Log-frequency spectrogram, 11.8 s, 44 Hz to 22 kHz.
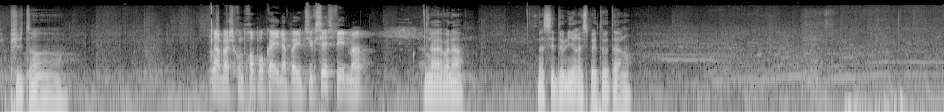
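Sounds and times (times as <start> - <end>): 
speech: 0.2 - 0.9, 2.6 - 4.7, 5.3 - 5.9, 6.7 - 8.0
Mustang car tires squealing: 7.9 - 11.7
Mustang car with modified Japanese Nissan engine revving through gear changes: 7.9 - 11.7.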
